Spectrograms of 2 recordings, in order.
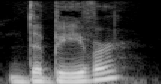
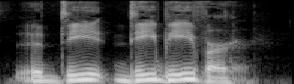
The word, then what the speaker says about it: DBeaver: And so I don't know if you pronounce that like DeBeaver or DBeaver, but it's DBeaver. DBeaver. – Yeah, I'd say DBeaver.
